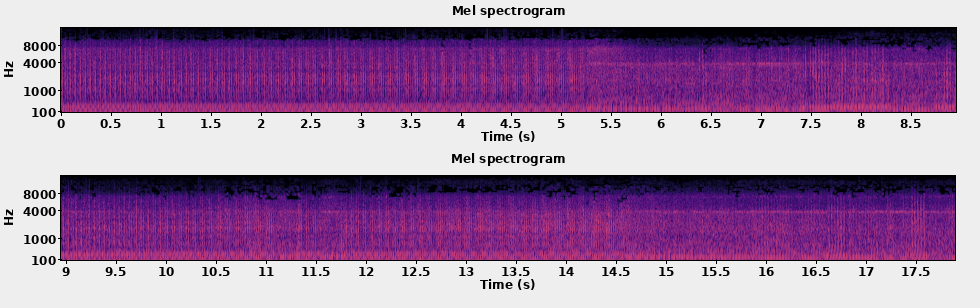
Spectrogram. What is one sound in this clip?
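A small engine runs loudly close by, its pitch rising and falling as it speeds up and slows down.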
